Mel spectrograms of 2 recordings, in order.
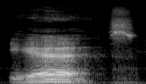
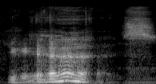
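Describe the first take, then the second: First: It is said in a Beast Wars Megatron voice. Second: It is said in a Beast Wars Megatron voice.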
